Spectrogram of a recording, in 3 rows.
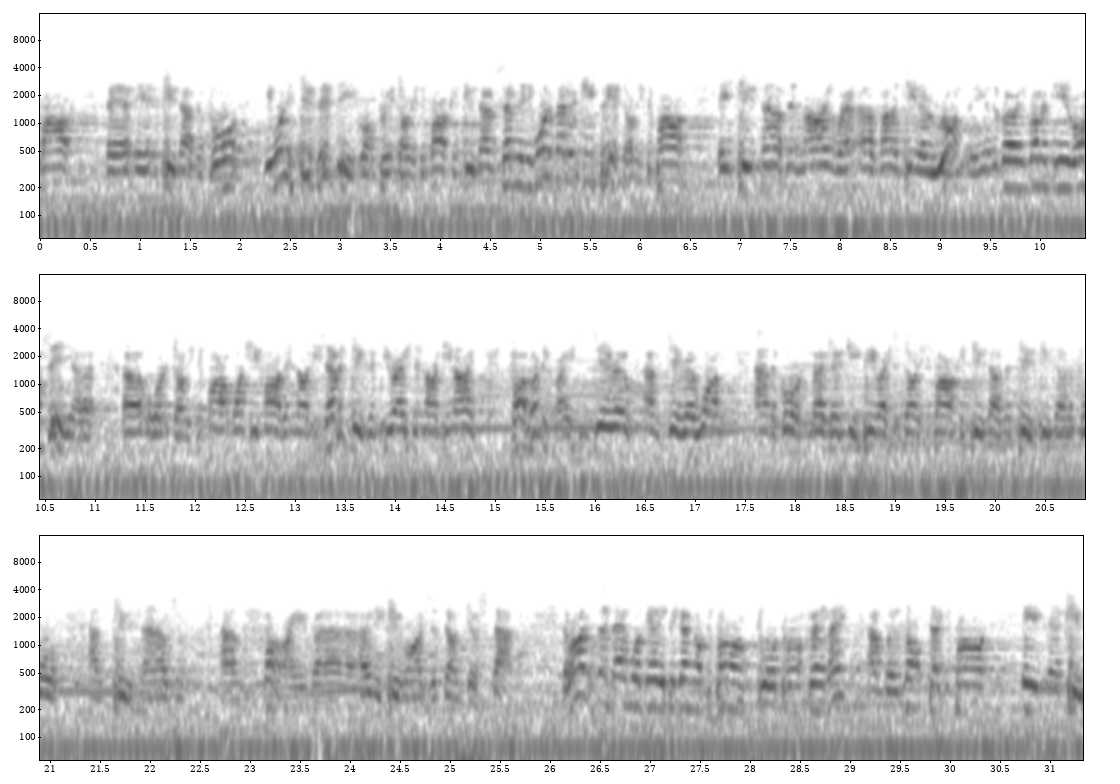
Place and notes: {
  "title": "Silverstone Circuit, Towcester, UK - british motorcycle grand prix 2019 ... moto grand prix ... q1 ...",
  "date": "2019-08-24 14:10:00",
  "description": "british motor cycle grand prix 2019 ... moto grand prix qualifying one ... and commentary ... copse corner ... lavalier mics clipped to sandwich box ...",
  "latitude": "52.08",
  "longitude": "-1.01",
  "altitude": "158",
  "timezone": "Europe/London"
}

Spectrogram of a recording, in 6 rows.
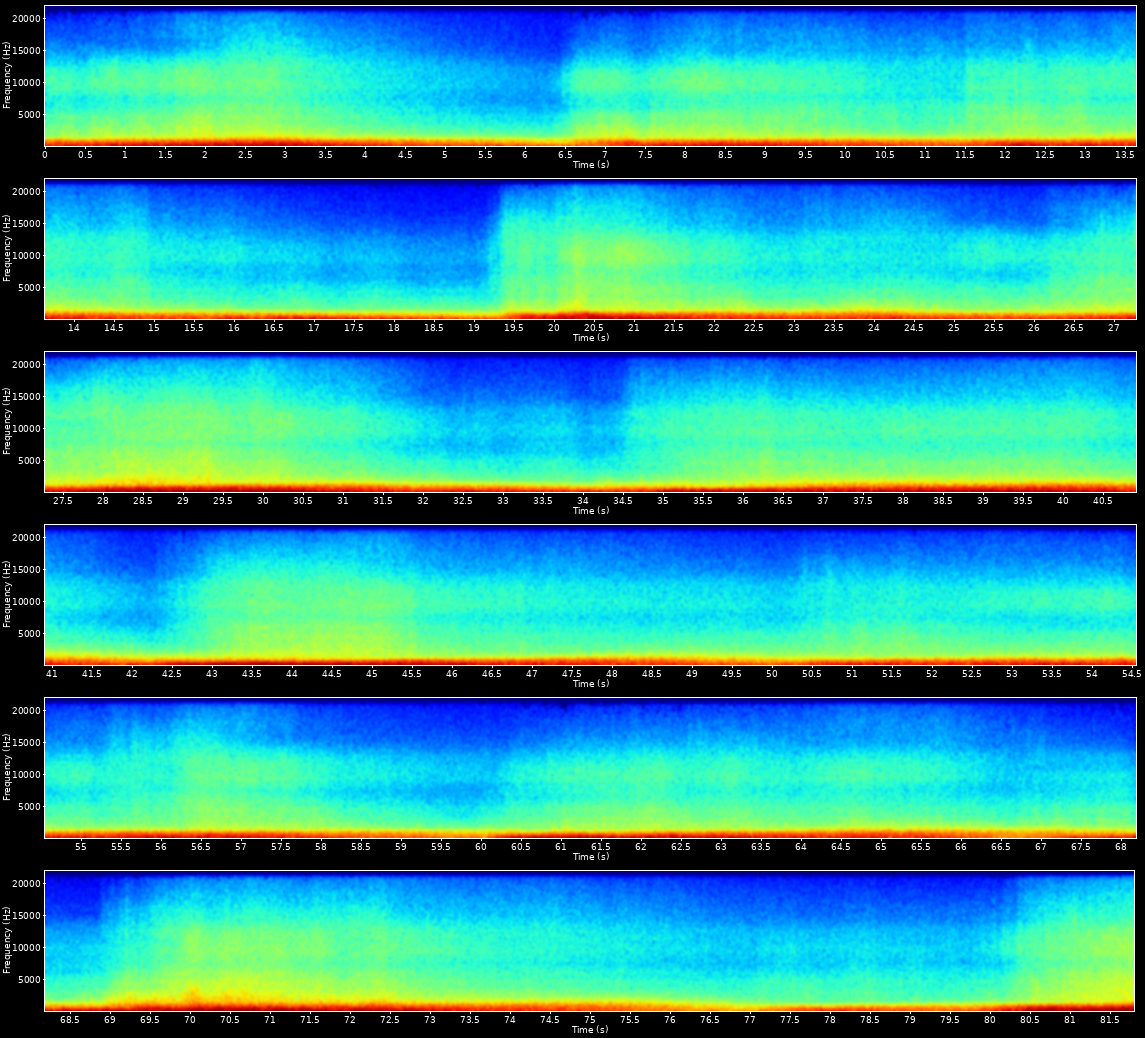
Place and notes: {
  "title": "河溝尾, 太麻里鄉 Taitung County - the waves",
  "date": "2018-03-14 13:16:00",
  "description": "At the beach, Sound of the waves\nZoom H2n MS+XY",
  "latitude": "22.68",
  "longitude": "121.05",
  "altitude": "7",
  "timezone": "Asia/Taipei"
}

